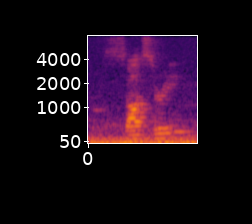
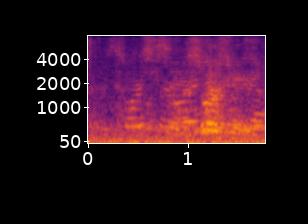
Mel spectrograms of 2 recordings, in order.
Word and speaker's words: sorcery: Like, was this the class where I said saucery? No. Everyone knows that. Everyone knows that. Everyone watched that video. Everybody saw saucery instead of, how do you say it? Sorcery.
